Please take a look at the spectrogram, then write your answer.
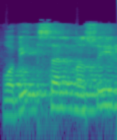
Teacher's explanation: سین صفیریہ میں سے ہے، حروف صفیریہ میں سے سیٹی کی آواز سے ادا ہوگا · حمزہ ساکن جھٹکے سے ادا ہوگا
